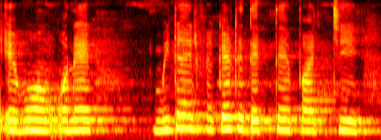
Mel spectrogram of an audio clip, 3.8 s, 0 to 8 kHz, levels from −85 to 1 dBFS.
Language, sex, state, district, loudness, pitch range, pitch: Bengali, female, Assam, Hailakandi, -15 LUFS, 220-230 Hz, 225 Hz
